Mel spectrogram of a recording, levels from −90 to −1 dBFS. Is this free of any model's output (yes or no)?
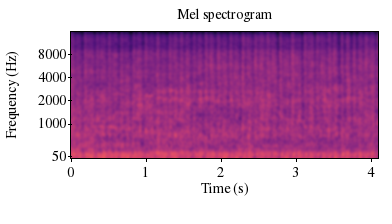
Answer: no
